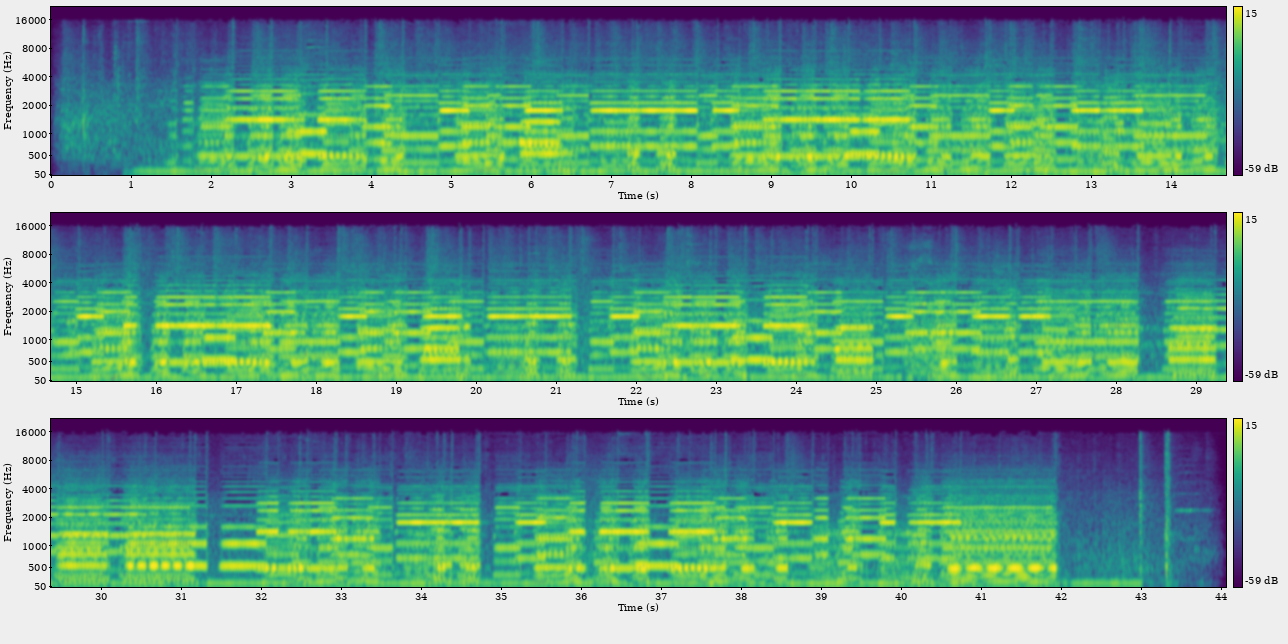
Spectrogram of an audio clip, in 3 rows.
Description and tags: MM Project - 7 Oh Susanna
Musée Mécanique recording project - 7 Oh Susanna
"Early Hand Organ
One of the first music boxes and still in prefect operating condition. Electrified that you may enjoy hearing this very old instrument"
accordion, arcade, box, coin-operated, field-recording, Fishermans, game, hand, harmonica, machine, mechanical, Musee-Mecanique, museum, music, music-box, Oh, Oh-Susanna, old, old-time, organ, play, San-Francisco, song, squeeze, street-musician, Susanna, vintage, Wharf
